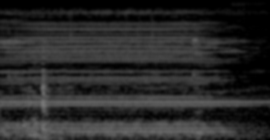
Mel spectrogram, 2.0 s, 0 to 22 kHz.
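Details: Microtek 850VA inverter after board repair, formerly showing low-battery fault with excess vibration and humming: now a steady, even transformer hum with a faint high whine, no buzzing or rattling; running normally.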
